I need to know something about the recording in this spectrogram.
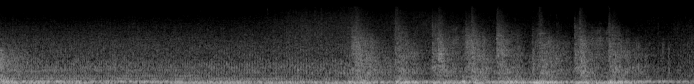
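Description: An airship's engines drone low and steady.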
